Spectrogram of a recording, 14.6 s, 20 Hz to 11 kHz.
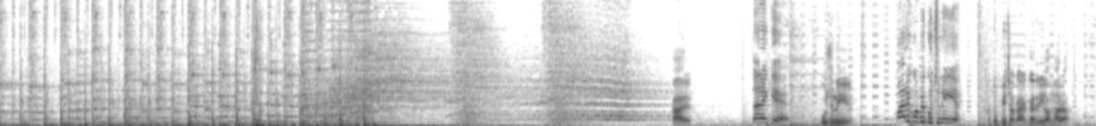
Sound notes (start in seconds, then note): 0.2 comical music; 3.3 thuds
